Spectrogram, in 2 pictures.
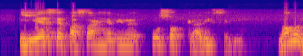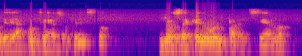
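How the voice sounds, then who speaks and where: Somewhat breathy and dark, mellow in tone, a man's voice moves through very wide pitch swings. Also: fairly high pitch for a man, fairly quick pace. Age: 50s. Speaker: pastor and business owner. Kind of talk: casual interview conversation.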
